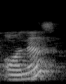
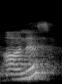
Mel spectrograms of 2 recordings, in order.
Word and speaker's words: honest: a stone palaces by honest the H is silent cafeteria to pronounce it is honest labor so any draft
